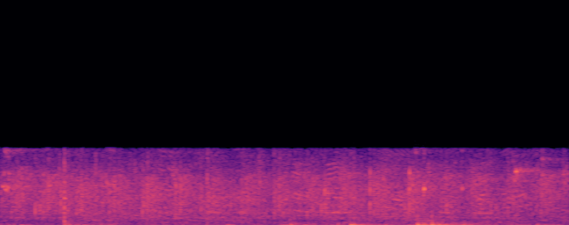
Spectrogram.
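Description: Badminton doubles rally: several sharp racket strikes on the shuttlecock and the low thuds of players' footwork on the court, over a steady murmur of the sports hall.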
